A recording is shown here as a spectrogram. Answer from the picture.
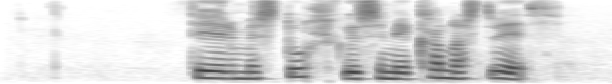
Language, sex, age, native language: Icelandic, female, 13, Icelandic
